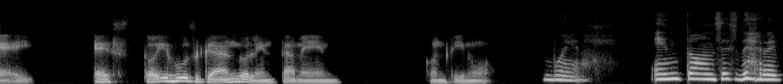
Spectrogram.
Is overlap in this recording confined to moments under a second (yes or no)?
yes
